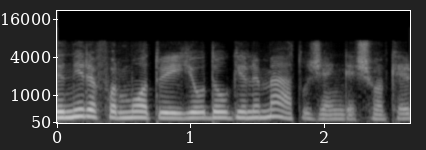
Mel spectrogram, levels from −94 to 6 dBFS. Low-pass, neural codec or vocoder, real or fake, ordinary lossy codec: 7.2 kHz; codec, 16 kHz, 0.5 kbps, X-Codec, HuBERT features, trained on LibriSpeech; fake; AAC, 64 kbps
